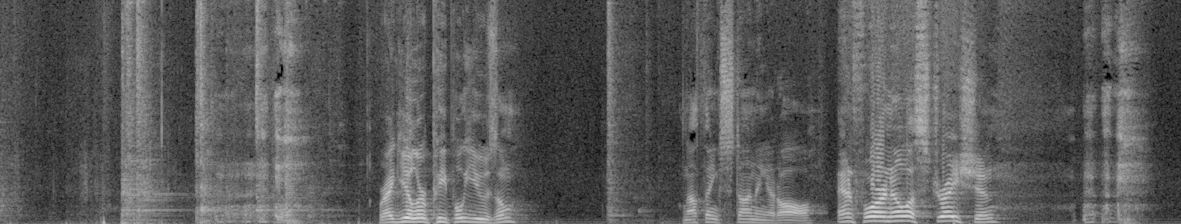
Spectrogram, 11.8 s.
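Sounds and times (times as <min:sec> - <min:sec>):
chairs being set down: 0:01.0 - 0:03.6
speech: 0:03.8 - 0:05.2, 0:06.8 - 0:10.1, 0:10.8 - 0:11.1.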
